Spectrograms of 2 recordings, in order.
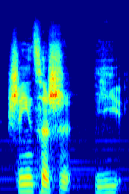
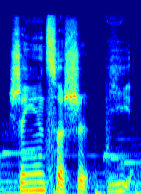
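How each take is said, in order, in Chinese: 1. 声音经过处理，听起来更清澈、更甜美。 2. 声音未经处理，保持自然音色。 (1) "女声模式…可以让声音更清澈和甜美" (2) "首先白色是默认的普通音色"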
